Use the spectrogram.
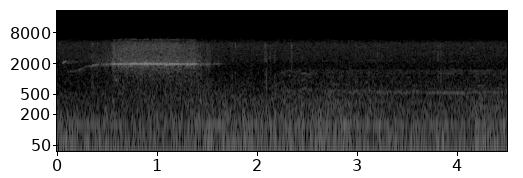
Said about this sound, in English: And the door opens. Why, that's marvelous. You see, the sound of the whistle operates an electric lock. Smart, eh?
